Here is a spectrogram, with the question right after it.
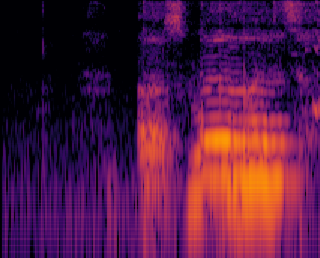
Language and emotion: Russian, neutral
